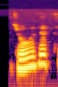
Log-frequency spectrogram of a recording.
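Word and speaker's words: 饒舌: なんて読むんだこれ。ちょっと待ってくださいね。重いな。何舌って読むんだそれ。饒舌ですね。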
